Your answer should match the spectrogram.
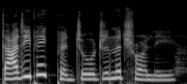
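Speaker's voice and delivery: ordinary delivery, nothing marked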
